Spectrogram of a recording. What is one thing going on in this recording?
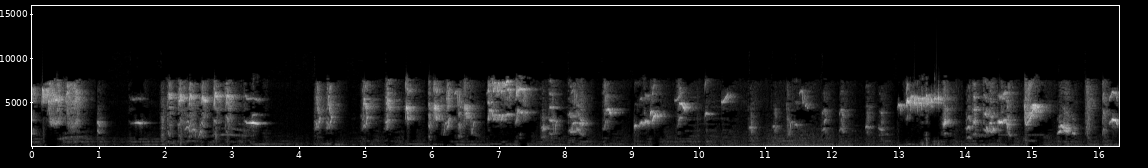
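A songbird sings a loud, varied song of quick whistles and chirps close by.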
